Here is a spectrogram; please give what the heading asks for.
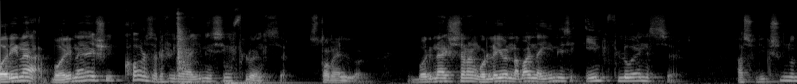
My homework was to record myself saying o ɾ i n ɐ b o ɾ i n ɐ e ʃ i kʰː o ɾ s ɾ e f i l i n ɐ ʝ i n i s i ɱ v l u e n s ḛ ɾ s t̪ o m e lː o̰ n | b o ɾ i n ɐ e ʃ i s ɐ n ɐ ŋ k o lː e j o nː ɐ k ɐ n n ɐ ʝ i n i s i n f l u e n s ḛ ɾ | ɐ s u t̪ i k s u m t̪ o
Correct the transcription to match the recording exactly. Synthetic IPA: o ɾ i n ɐ b o ɾ i n ɐ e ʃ i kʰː o ɾ s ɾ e f i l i n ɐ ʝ i n i s i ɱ f l u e n s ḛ ɾ s t̪ o m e lː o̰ n | b o ɾ i n ɐ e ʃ i s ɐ n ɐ ŋ ɡ o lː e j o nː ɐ p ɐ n n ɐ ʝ i n i s i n f l u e n s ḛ ɾ | ɐ s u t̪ i k s u m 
